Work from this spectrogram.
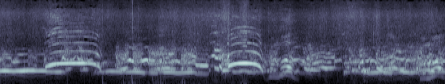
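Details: American Foxhound pack chasing deer at Canela Seca, hounds urged on by hunters: several overlapping sustained bays blend into a continuous chorus, with two loud arching, rising-then-falling howls near one and three seconds.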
